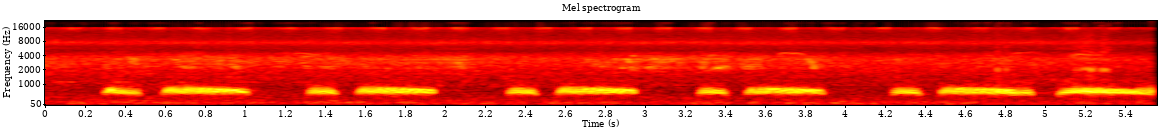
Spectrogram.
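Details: Wild spotted dove calling during decoy trapping in a rubber plantation near a village, highly agitated by the trained decoy and still calling though caught by the leg: low mellow coos, short note then longer note, repeated in steady pairs; faint rural background.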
